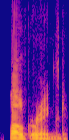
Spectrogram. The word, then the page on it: outrigged: American English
